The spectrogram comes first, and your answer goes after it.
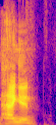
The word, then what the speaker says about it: hanging: But in this context, hanging, usually pronounced without the G, I'm hanging. It means you feel very hungover. This weekend, if you wake up hanging, then stay in bed, get some McDonald's, an energy drink or a Coke.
